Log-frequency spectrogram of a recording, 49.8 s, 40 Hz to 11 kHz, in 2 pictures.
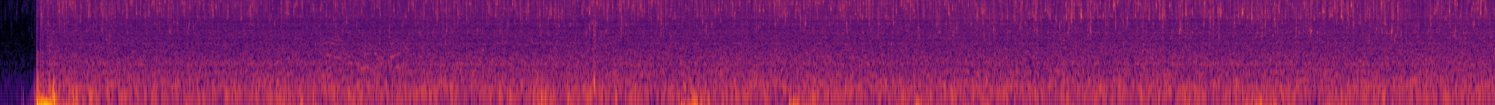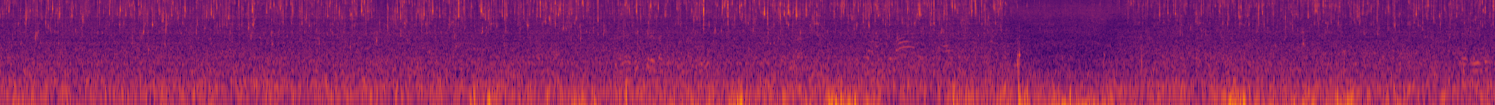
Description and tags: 02 font home mort
close recording of water flowing in a small river.
fountain, water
